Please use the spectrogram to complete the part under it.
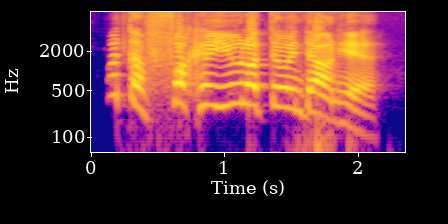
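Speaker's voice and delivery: high, snarling Irish voice.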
